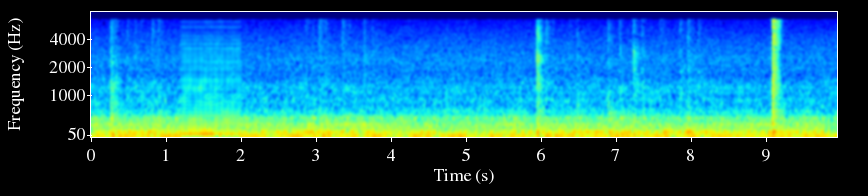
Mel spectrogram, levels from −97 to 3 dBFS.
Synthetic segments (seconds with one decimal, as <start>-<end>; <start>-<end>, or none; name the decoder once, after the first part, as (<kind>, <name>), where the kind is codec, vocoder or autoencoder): 1.2-2.0 (vocoder, Vocos)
